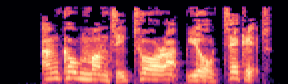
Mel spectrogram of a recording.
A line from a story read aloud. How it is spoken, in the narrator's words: Klaus replied triumphantly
